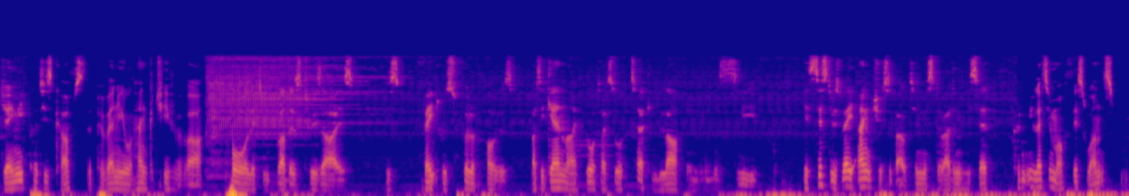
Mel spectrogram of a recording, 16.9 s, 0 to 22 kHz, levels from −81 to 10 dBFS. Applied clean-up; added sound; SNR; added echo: classical method log-MMSE.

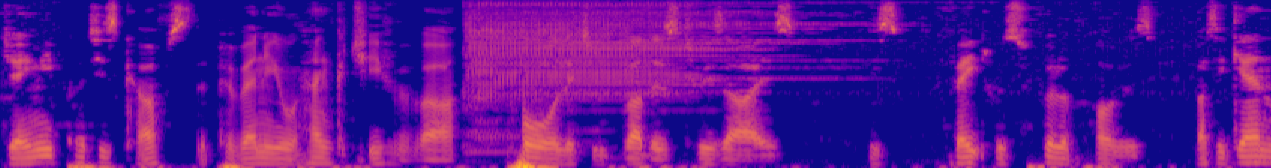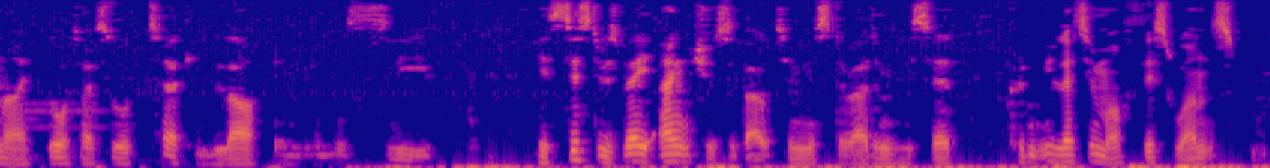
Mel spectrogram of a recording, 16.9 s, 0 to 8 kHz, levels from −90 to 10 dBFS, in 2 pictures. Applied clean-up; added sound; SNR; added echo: classical method Wiener filter.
